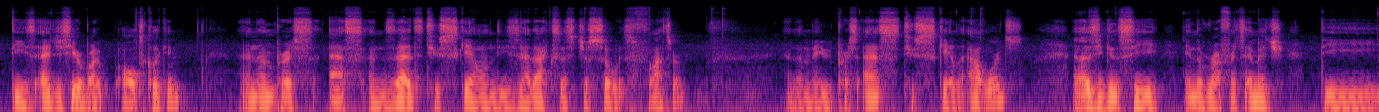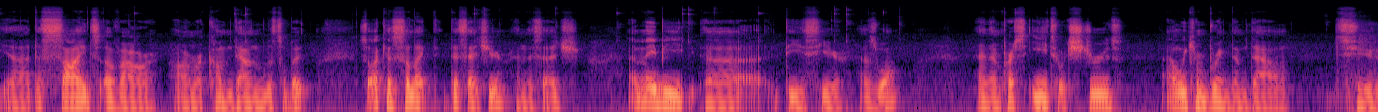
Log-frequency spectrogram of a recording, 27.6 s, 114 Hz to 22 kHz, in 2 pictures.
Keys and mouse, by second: 0.3 `, 3.4 s, 6.5 s, 7.9 s, 10.8-16.3 middle drag, 16.3 click, 16.4-18.7 middle drag, 18.7 shift+click, 18.8-20.8 shift+middle drag, 20.8 shift+click, 20.9-22.4 middle drag, 22.4 shift+click, 22.5-25.0 shift+middle drag, 22.9 `, 24.3 e, 26.3 middle click.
